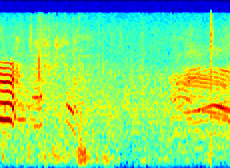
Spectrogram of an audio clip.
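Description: High-pitched voices shouting during a football match. A loud call cuts off just after the start, a short cry falls in pitch a little before the middle, and another long call, falling in pitch, begins near the end.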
